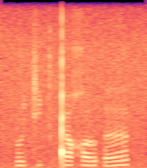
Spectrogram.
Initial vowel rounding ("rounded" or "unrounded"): rounded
